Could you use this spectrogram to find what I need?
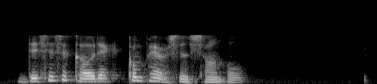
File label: Codec comparison sample G711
